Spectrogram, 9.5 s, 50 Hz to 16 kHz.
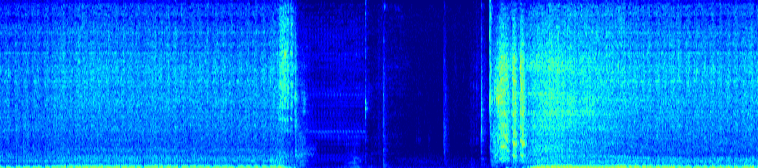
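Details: Old scrapped Yamaha R6 after storage, first start on a makeshift fuel supply, possibly with choke. Engine runs with a rough throbbing beat, cuts out for a couple of seconds, then fires again and settles.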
